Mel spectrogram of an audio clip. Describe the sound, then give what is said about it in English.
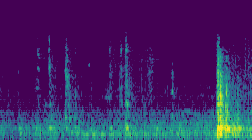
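Faint, scattered clicks and small creaks as a window is carefully eased open, followed near the end by one louder, short scraping burst. “Try to ease the window open.”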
